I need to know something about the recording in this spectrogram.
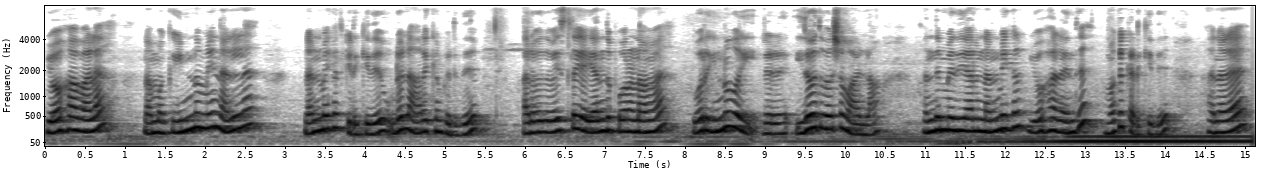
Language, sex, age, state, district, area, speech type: Tamil, female, 18-30, Tamil Nadu, Thanjavur, rural, spontaneous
